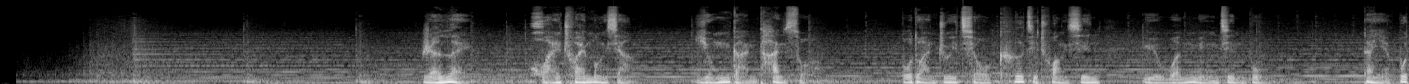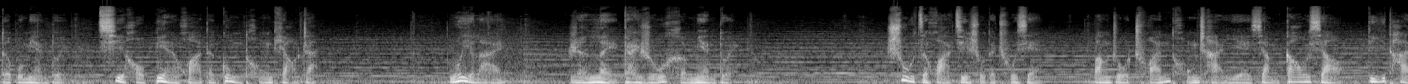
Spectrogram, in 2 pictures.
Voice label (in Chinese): 男 中文 宣传片; 液冷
